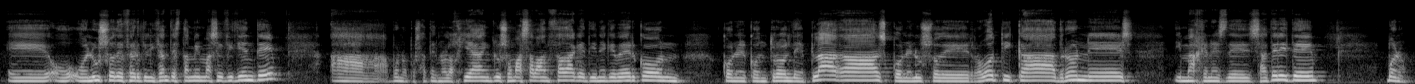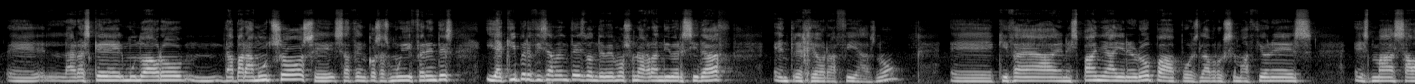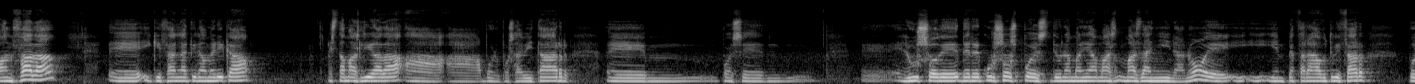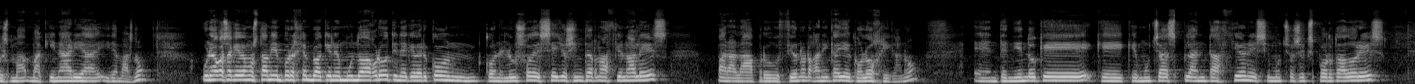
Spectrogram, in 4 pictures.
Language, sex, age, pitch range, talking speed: Spanish, male, 30-49, 155-185 Hz, 170 wpm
